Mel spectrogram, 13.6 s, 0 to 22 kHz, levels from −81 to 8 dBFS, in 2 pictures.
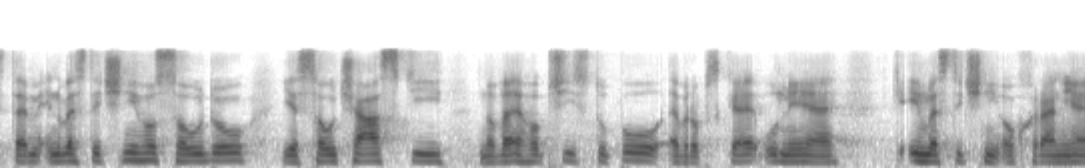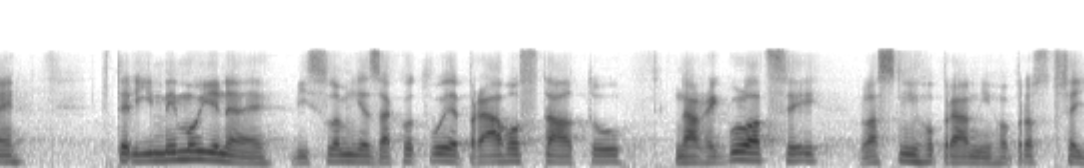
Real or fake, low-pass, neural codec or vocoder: fake; 7.2 kHz; codec, 16 kHz, 0.7 kbps, FocalCodec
